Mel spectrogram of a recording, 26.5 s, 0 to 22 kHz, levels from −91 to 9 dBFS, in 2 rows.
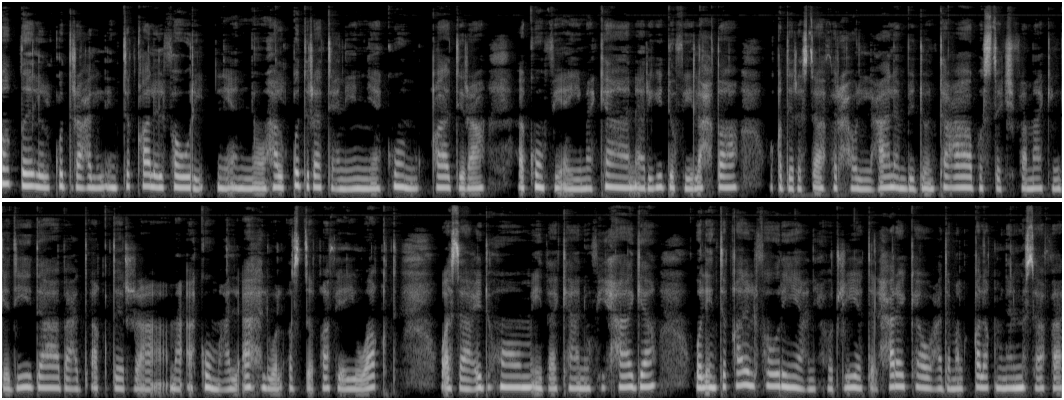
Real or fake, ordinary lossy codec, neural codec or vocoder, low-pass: real; none; none; none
